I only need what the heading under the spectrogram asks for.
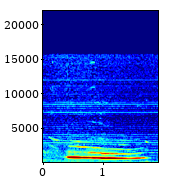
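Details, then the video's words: Husky dog "talking", said to want his mommy, gives one sustained, smooth howl-like moan that slides gently downward and lifts at the end, with clear harmonic overtones and a quiet room around it. "Husky Talking Dog"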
